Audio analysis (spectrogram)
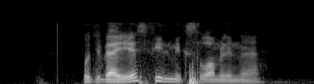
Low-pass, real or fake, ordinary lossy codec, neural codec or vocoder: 7.2 kHz; real; Opus, 16 kbps; none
